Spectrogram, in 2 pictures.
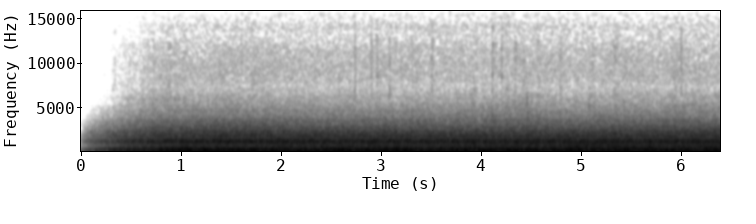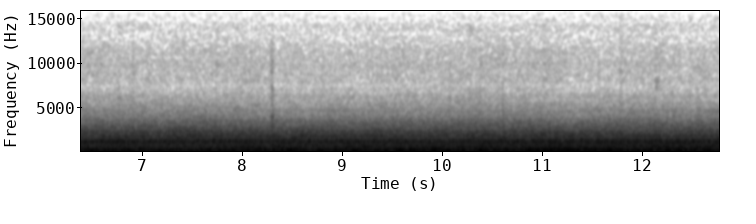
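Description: Steady drone of diesel trains running in a station, fading in within the first second and then holding level, with a few steady engine tones.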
